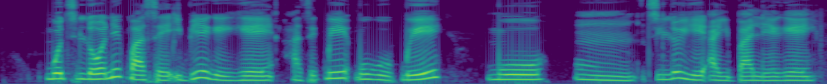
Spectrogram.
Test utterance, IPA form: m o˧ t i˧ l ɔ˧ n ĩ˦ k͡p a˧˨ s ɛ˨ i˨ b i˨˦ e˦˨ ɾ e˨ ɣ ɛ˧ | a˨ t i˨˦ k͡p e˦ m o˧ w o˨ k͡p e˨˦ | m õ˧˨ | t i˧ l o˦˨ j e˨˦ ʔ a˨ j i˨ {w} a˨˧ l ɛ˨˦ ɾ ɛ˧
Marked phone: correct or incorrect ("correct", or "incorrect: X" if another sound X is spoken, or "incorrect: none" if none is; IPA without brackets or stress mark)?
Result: incorrect: b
